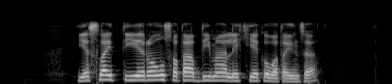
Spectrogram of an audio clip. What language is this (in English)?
Nepali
